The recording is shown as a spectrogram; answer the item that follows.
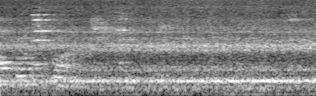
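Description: An SMRT metro train runs between stations toward Harbour Front, a steady close rumble with a sustained tonal hum throughout, while a recorded announcement voice speaks over it.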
